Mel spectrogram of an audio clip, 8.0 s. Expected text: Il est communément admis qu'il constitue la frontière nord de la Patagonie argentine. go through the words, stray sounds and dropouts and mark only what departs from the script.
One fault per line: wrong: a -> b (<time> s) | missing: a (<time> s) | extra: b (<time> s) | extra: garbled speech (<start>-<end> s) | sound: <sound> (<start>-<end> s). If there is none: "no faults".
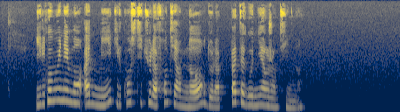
missing: est (0.9 s)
